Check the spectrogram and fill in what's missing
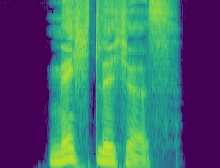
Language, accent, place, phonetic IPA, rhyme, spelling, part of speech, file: German, Germany, Berlin, [ˈnɛçtlɪçəs], -ɛçtlɪçəs, nächtliches, adjective, De-nächtliches.ogg
- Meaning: strong/mixed nominative/accusative neuter singular of nächtlich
